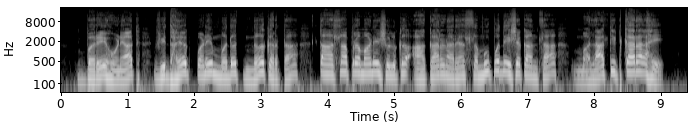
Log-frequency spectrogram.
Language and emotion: Marathi, disgusted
